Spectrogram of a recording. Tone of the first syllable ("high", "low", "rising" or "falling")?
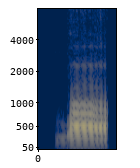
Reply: low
